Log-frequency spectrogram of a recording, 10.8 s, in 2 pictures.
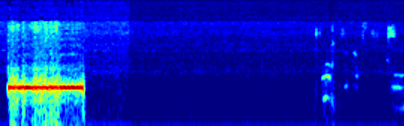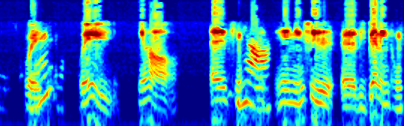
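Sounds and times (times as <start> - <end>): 
telephone ringing tone: 0.2 - 1.2
speech: 5.8 - 10.7.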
